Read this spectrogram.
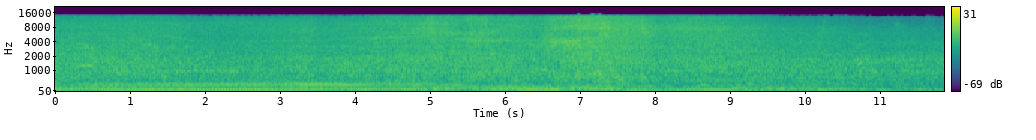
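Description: A car horn honks repeatedly.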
